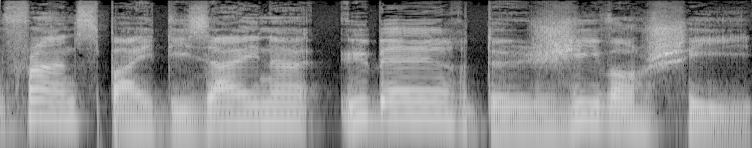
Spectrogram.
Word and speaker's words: Givenchy: Apparently, fellas, we pronounced, or I, and specifically, pronounced that French fashion designer wrong. You know, with the three-toed sandals. – It's not Givenchy. – It's a Versace. – Givenchy code. – Givenchy. Somebody goes, you are not saying that right.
